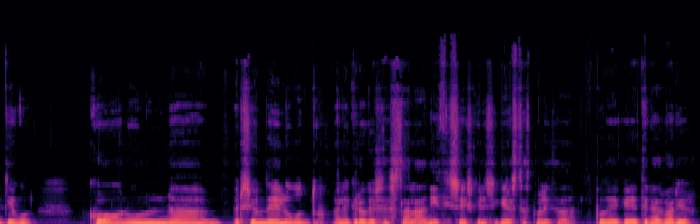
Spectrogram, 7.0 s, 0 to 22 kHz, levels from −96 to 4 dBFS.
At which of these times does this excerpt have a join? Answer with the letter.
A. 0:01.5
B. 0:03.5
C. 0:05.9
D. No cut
C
